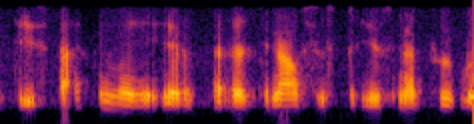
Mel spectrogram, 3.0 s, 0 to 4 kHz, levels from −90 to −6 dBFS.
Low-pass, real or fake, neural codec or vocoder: 3.6 kHz; real; none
